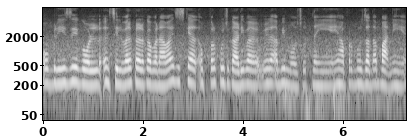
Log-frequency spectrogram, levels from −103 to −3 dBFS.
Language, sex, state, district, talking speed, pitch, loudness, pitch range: Hindi, female, Punjab, Fazilka, 205 wpm, 215 Hz, -18 LUFS, 200-220 Hz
